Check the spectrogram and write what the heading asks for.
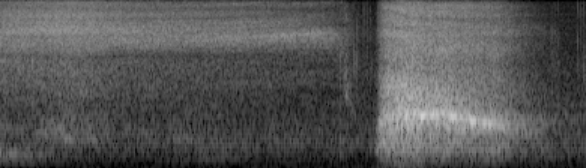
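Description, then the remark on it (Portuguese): A voice imitates the last dying breath of Jesus Christ: a soft airy inhale, a brief pause, then one long, forceful breathy exhale that fades out, alone with no talking. “Vamos dizer, até textualizando, ilustrando, foi assim aquele último suspiro.”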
